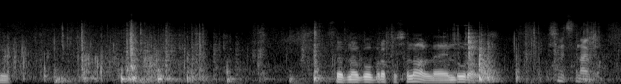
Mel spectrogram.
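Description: A tyre thumps onto a metal ramp.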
